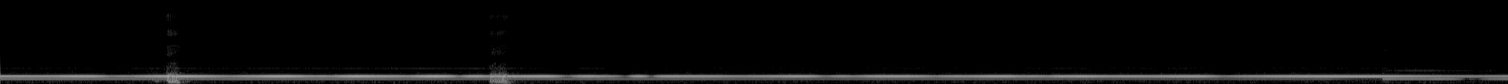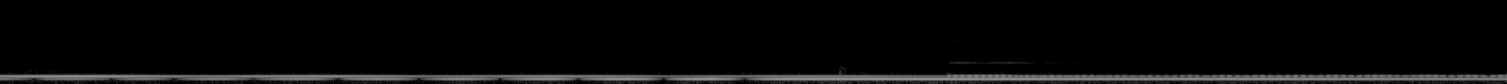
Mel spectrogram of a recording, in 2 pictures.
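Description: Two crystal singing bowls ringing together, a low and a higher steady tone held throughout. There are two knocks in the first five seconds, and the lower tone pulses for several seconds midway before steadying again.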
